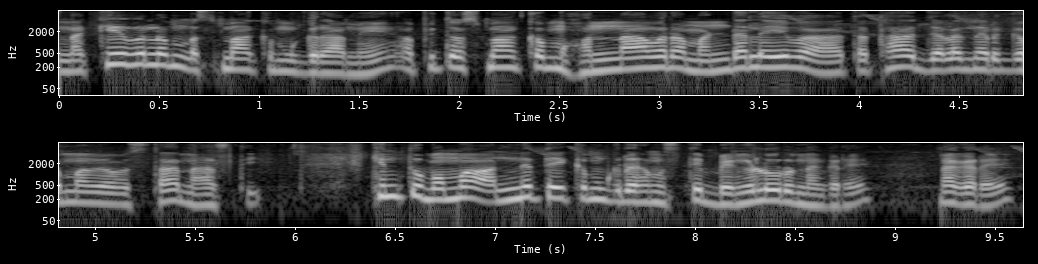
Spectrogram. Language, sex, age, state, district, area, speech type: Sanskrit, male, 18-30, Karnataka, Uttara Kannada, rural, spontaneous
